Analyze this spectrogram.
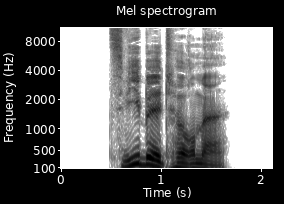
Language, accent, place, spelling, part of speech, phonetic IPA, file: German, Germany, Berlin, Zwiebeltürme, noun, [ˈt͡sviːbəlˌtʏʁmə], De-Zwiebeltürme.ogg
- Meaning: nominative/accusative/genitive plural of Zwiebelturm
